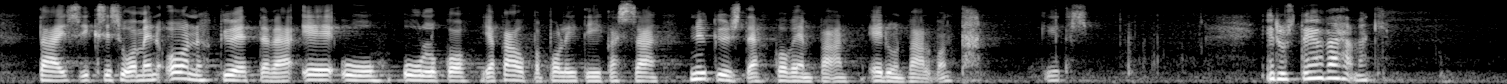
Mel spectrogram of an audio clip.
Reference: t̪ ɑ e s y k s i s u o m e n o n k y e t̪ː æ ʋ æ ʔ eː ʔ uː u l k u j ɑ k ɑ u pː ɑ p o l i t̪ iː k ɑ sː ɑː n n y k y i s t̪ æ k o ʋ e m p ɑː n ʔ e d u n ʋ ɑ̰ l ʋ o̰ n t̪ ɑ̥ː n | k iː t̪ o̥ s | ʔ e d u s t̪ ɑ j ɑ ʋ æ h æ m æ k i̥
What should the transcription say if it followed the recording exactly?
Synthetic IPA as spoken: t̪ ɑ i s i k s i s u o m e n o n k y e t̪ː æ ʋ æ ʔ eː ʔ uː u l k o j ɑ k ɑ u pː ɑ p o l i t̪ iː k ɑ sː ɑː n n y k y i s t̪ æ k o ʋ e m p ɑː n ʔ e d u n ʋ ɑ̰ l ʋ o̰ n t̪ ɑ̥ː n | k iː t̪ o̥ s | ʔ e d u s t̪ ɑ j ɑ ʋ æ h æ m æ k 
